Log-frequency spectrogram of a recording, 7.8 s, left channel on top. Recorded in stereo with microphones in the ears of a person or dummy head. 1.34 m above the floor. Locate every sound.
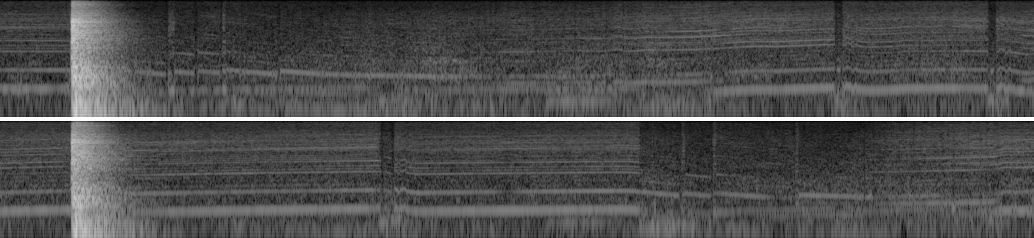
0.5 s a gunshot: 20° left (ahead or behind), 0.6 m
